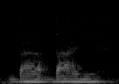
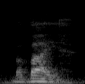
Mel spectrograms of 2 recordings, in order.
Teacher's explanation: The accent is on the second ba.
